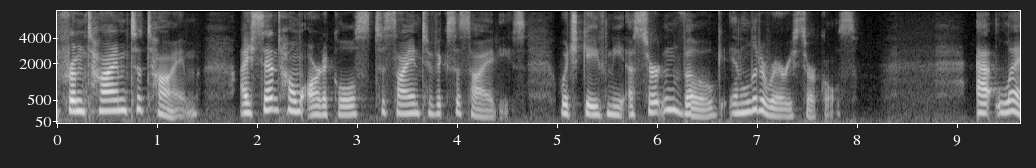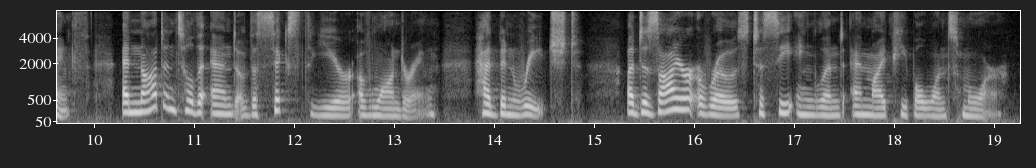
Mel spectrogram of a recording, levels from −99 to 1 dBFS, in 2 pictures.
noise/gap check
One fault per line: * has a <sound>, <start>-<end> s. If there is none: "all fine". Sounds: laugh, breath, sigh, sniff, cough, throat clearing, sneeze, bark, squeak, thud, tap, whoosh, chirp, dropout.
all fine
